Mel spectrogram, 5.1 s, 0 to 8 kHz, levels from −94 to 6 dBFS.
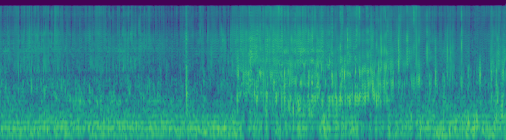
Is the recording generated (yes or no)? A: yes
